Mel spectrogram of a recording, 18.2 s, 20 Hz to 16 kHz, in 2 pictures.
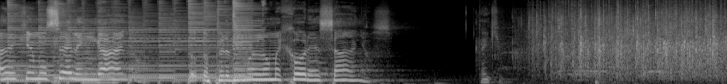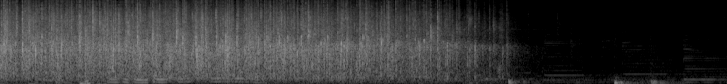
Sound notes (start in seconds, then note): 0.0 sings in Spanish; 6.4 audience applauds and cheers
